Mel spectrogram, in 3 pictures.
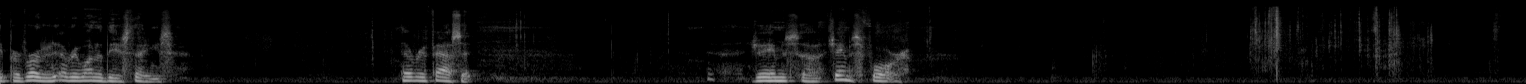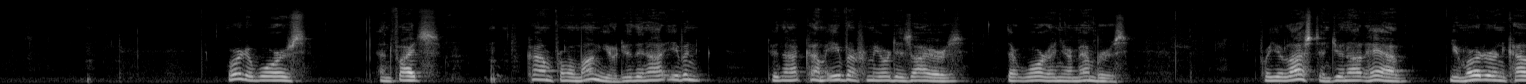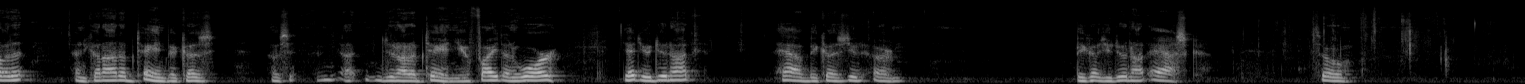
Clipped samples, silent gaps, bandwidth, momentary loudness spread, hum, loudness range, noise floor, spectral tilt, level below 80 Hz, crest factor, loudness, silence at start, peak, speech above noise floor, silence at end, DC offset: under 0.1%; none; 16 kHz; 20 LU; none; 14 LU; -64 dBFS; -6.5 dB/octave; -76 dBFS; 24 dB; -27 LUFS; 0 s; -6 dBFS; 39 dB; 1.15 s; under 0.1%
